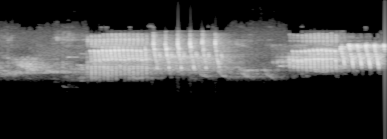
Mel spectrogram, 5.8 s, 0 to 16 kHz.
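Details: European greenfinch observed in the town of Wittlich, Germany, in 2018, singing rapid buzzy trills and rolling twittering runs, alternating between fast rattling phrases and wheezy stretches with no pause.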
